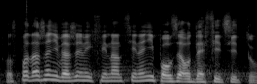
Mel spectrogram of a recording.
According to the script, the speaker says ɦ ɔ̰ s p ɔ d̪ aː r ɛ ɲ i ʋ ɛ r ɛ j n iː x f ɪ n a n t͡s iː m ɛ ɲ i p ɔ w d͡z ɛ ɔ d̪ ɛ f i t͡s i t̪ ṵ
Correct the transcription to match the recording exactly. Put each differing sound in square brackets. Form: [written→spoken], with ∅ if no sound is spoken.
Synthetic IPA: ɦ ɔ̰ s p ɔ d̪ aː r ɛ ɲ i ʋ ɛ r ɛ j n iː x f [ɪ→i] n a n t͡s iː [m→ɲ] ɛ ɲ i p ɔ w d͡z ɛ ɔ d̪ ɛ f i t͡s i t̪ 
